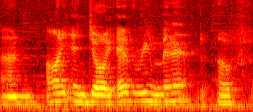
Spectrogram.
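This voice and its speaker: A woman speaks over background music, with audible echo in the room. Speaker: elderly service client. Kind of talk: documentary interview.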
